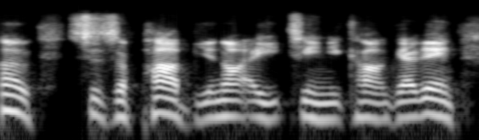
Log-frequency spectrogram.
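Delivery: ordinary talk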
